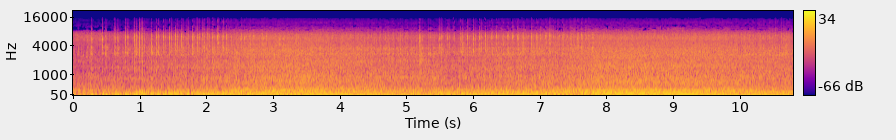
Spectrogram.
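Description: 1964 Ford 2000 tractor's gasoline engine running on a newly fitted carburetor with the throttle opened a little. It grows louder over the first couple of seconds, then runs steadily and evenly.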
